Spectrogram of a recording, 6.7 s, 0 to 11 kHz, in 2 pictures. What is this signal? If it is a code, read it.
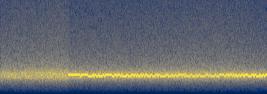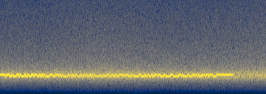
RTTY (75 baud, 170 Hz shift), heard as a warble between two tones, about 2200 Hz centre, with radio static and a narrow filter. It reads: PENDANT CE TEMPS, UN PROCES DELICAT LATTEND.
